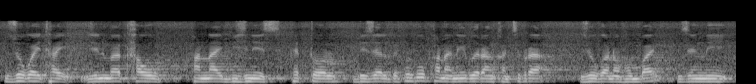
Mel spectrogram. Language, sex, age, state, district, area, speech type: Bodo, male, 30-45, Assam, Kokrajhar, rural, spontaneous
